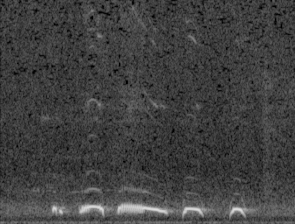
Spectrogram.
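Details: Lure spotted dove cooing in the standard 'son' voice style: a stuttered double note, a rounded coo, a long descending coo, then two short arched coos at steady spacing.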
